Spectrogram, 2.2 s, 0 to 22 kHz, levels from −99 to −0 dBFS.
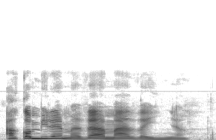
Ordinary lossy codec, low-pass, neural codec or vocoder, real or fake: none; 10.8 kHz; none; real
